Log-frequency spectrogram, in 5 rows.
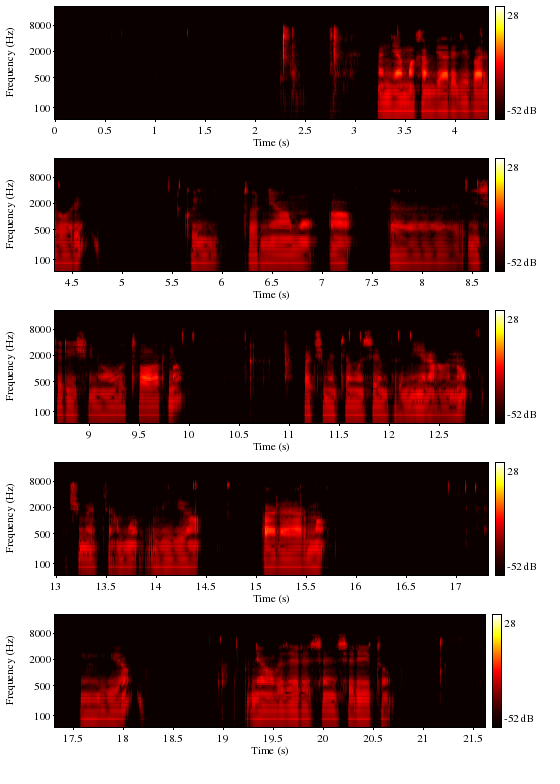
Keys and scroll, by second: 0.7 Return, 1.7 ctrl+s, 12.7-16.0 typing.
